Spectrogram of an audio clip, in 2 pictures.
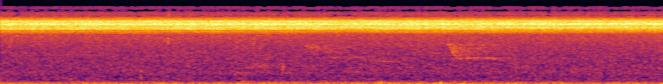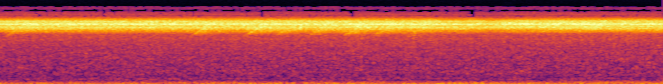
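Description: Steady, high-pitched insect chorus, with a low rumble underneath and a couple of faint short squeaks about four seconds in.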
